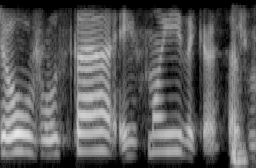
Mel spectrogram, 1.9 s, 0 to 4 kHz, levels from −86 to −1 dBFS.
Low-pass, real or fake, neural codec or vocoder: 3.6 kHz; fake; codec, 24 kHz, 3.1 kbps, DualCodec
